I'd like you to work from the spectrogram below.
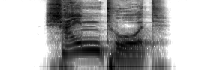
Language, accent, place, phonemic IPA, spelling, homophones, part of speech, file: German, Germany, Berlin, /ˈʃaɪ̯ntoːt/, Scheintod, scheintot, noun, De-Scheintod.ogg
- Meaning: a condition in which a living being is without consciousness or signs of life, and so appears dead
